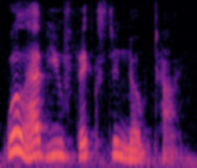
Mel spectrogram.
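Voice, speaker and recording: A woman reading a storybook, voicing a kindly father who talks gently and sympathetically, as if soothing a dog. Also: fairly high pitch, expressive, unhurried, voice pushed up. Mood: soothing, apologetic. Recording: clear background noise.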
